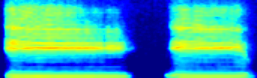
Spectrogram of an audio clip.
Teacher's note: उसको अदा करते हुए जुबान का दरमियानी हिस्सा हल्का सा बुलंद हो जाता है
